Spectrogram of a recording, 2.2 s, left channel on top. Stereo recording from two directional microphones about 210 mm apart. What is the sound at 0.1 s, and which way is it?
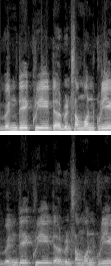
A man's voice, 45° left (ahead or behind).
